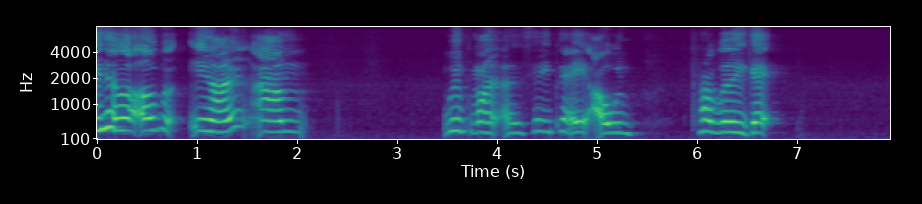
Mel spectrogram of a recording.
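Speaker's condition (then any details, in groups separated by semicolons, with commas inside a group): Disability affecting speech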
